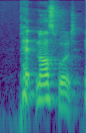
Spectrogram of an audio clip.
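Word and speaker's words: Patton Oswalt: Ich weiß gar nicht, wie spricht man aus? Peyton Oswalt? – Peyton Oswalt, ja.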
